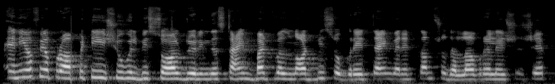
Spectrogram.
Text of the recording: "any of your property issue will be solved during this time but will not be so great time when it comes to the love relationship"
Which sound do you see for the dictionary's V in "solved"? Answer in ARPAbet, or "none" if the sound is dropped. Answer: V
